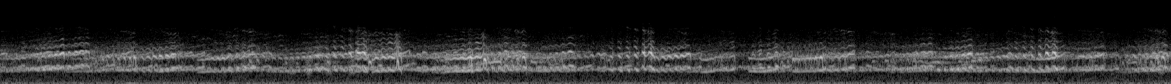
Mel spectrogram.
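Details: Mountain brown frogs calling together in Kumamoto Prefecture's Kuma Basin, Japan; an unbroken mass of short, grating croaks repeats throughout, rising and falling in loudness without gaps.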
